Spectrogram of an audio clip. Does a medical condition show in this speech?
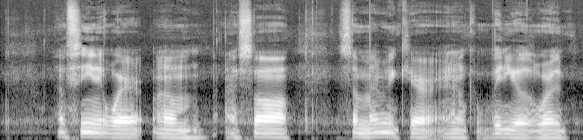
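Yes: cerebral palsy; released from pediatric care, past therapy including occupational therapy; no longer in therapy, no surgery needed; never needed speech therapy.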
